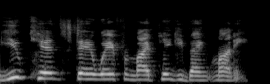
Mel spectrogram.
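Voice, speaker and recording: A woman does a put-on character voice that is loud and booming, with a fairly high pitch. She speaks at a moderate pace with ordinary pitch variation. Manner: loud, scolding.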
